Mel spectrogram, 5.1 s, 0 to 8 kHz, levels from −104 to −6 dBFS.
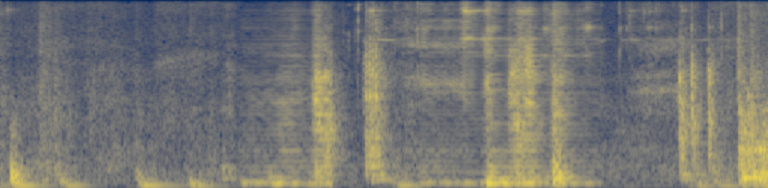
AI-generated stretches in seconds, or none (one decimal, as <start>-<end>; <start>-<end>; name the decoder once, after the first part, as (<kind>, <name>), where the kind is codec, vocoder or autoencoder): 1.6-2.2 (vocoder, HiFi-GAN); 2.8-4.0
